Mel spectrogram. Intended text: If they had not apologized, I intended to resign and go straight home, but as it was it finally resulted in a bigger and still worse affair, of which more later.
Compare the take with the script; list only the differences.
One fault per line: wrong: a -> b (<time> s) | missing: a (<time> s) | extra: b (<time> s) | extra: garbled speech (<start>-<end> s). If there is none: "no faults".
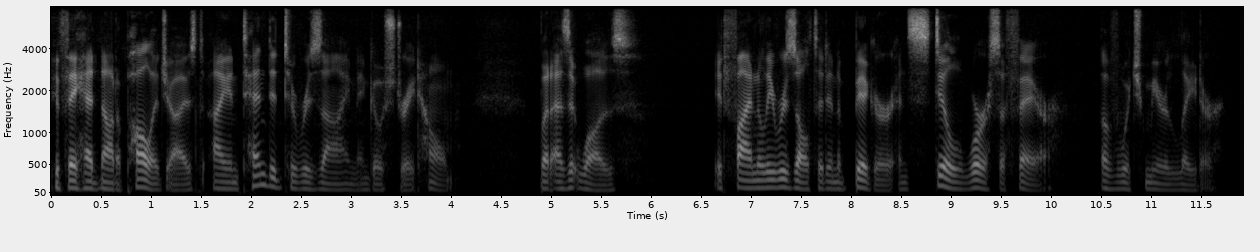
wrong: more -> mere (10.9 s)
